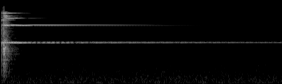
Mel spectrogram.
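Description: Small bells struck together like cymbals give one bright ring with clear high tones that hangs on and slowly fades out alone.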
